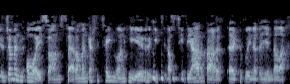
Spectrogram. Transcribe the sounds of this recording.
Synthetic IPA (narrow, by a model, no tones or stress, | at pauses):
d͡ʒamənoːɨsɔ̰a̰msɛ̰ɾɔnmanɡaɬitʰejmlˠɔnhiːriɔstʰiːðiarvaɾəkʰəvlˠejnɔdəhɨnvɛlˠa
